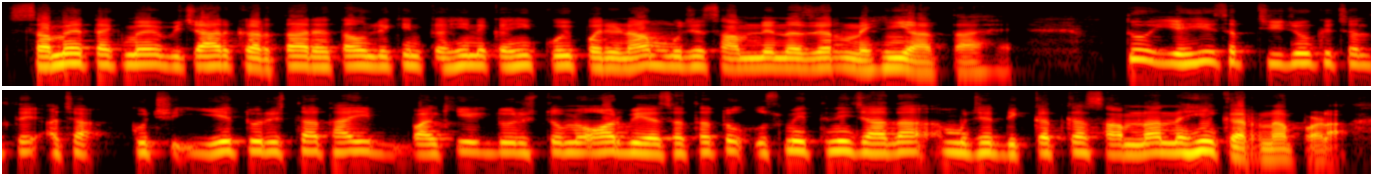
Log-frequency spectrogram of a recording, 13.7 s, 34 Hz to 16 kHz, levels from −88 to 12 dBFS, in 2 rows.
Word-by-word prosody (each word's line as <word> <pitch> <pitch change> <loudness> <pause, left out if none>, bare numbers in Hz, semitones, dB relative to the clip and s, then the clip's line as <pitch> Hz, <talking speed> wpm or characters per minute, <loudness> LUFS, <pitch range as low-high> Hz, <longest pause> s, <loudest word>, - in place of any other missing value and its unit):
समय 170 +5 +5
तक 170 - +1
मैं 170 0 +3
विचार 155 +2 +3
करता 140 +4 +2
रहता 145 +1 +1
हूँ 155 -1 +2
लेकिन 150 +2 -3
कहीं 145 +3 -1
न 160 - +1
कहीं 150 +2 0
कोई 160 0 +1
परिणाम 140 +3 +1
मुझे 150 0 -1
सामने 135 -1 0
नज़र 135 +1 +1
नहीं 135 +2 +2
आता 100 0 -2
है। 100 +2 -16 0.6
तो 250 - +1
यही 185 +1 0
सब 210 0 -6
चीज़ों 185 -1 -1
के 190 - -7
चलते 175 +1 -7
अच्छा, 160 - -4 0.2
कुछ 170 -1 -6
ये 165 +4 0
तो 190 - +2
रिश्ता 180 +1 -1
था 175 - +1
ही 185 +1 0 0.2
बाकी 155 +3 0
1-2 175 0 -3
रिश्तों 170 +1 -5
में 170 - +1
और 180 +1 +4
भी 170 -1 +3
ऐसा 160 +1 +1
था - - +2
तो 195 - 0
उसमें 190 +4 0
इतनी 185 +1 +1
ज़्यादा 175 +1 +3
मुझे 170 0 0
दिक्कत 150 +2 -2
का 175 - +2
सामना 155 0 +2
नहीं 170 +3 +5
करना 110 0 +3
पड़ा। - - -2
160 Hz, 225 wpm, -25 LUFS, 150-175 Hz, 0.6 s, समय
